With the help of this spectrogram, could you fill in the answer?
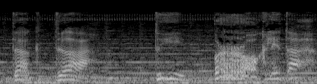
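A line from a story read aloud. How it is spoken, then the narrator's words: Whispering. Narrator (Russian): прошептала сестра Тамра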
